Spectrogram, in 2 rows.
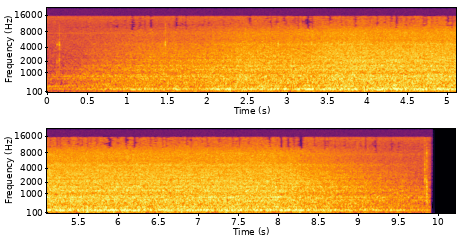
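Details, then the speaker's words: Ford F150/Expedition/Raptor heater blower, previously stuck on high, tested after replacing the blower motor controller. On the lowest setting it gives a soft, steady airflow whoosh and constant low motor hum with no ticking or rubbing; it works normally. "I'll be quiet for a second here so you can listen to it. We're at the lowest setting right now, and you can see it visually right there."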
